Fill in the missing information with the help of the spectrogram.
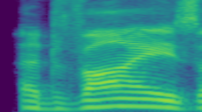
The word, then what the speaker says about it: advise: Advise, obviously, you've got a slightly different pronunciation with a A-D-V-I-S-E.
